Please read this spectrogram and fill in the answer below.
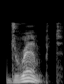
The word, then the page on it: dreamt: British English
